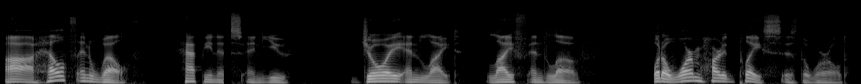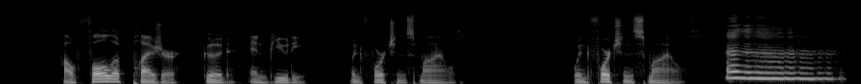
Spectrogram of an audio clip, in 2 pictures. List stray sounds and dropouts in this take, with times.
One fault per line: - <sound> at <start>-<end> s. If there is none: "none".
- dropout at 2.2-2.3 s
- laugh at 15.9-17.1 s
